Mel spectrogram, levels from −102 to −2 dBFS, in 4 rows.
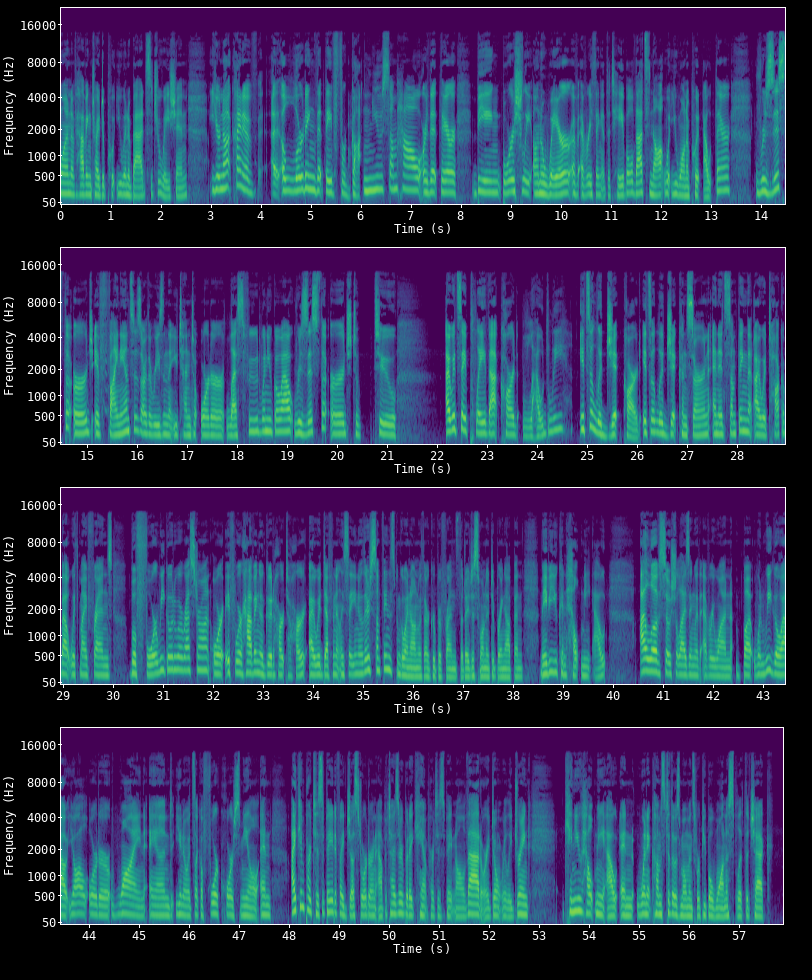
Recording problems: abrupt cut into speech; at the start

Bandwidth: 14 kHz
